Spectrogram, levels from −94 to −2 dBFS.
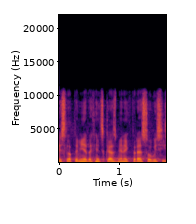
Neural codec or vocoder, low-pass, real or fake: none; 10.8 kHz; real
